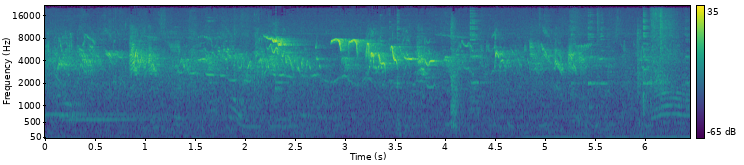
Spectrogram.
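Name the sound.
birds singing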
